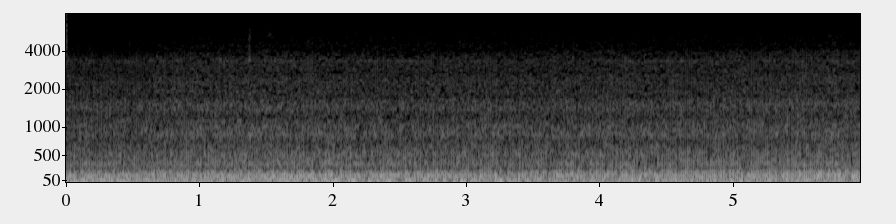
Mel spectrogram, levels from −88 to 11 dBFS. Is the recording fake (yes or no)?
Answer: yes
